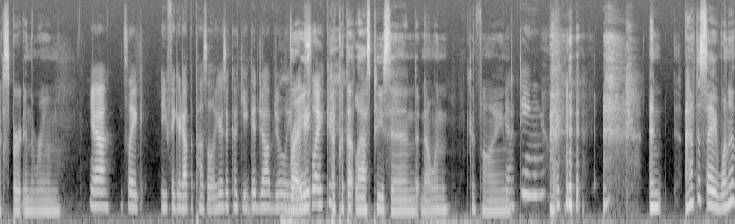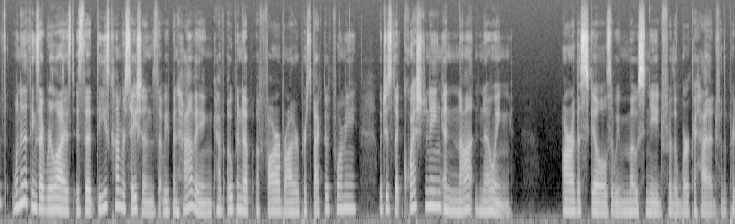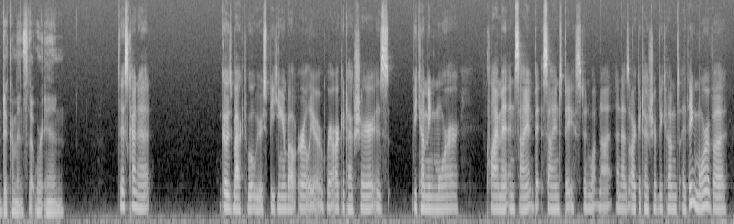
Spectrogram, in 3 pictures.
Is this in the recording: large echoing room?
no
